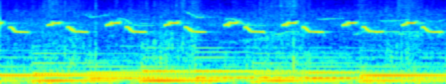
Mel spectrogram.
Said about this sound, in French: Et nos oiseaux? On vous entend. Mes anges comme il faut, avec sa petite scie. Ici, on a la mésange charbonnière.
